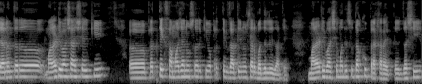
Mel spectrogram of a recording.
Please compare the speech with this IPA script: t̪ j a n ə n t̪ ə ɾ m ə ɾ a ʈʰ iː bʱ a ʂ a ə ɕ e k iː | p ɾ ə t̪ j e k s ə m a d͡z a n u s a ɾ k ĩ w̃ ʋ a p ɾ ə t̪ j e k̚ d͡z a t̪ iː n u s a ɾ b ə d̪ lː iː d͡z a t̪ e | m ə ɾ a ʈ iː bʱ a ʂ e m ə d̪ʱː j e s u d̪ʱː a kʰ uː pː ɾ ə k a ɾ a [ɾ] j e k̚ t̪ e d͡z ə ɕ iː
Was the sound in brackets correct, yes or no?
no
